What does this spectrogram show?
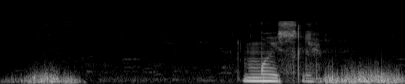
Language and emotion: Russian, neutral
